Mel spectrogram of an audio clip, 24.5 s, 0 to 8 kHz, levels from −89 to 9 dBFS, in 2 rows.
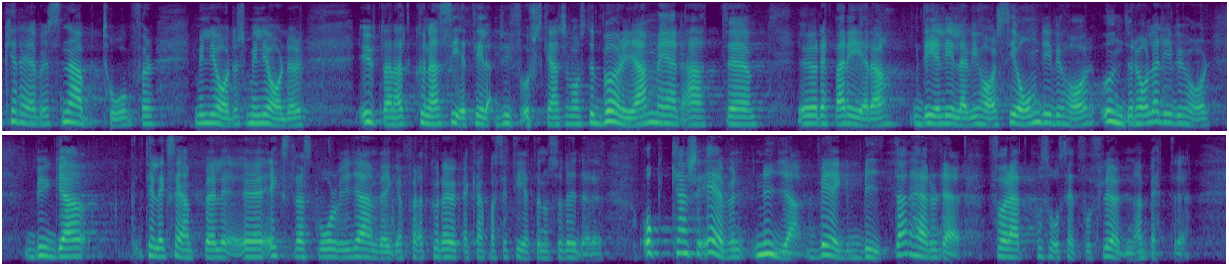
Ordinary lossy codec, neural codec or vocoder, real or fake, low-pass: none; none; real; none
